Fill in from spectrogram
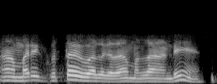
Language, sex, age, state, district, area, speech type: Telugu, male, 30-45, Andhra Pradesh, Kadapa, urban, conversation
